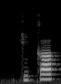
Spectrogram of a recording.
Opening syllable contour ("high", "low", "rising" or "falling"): low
